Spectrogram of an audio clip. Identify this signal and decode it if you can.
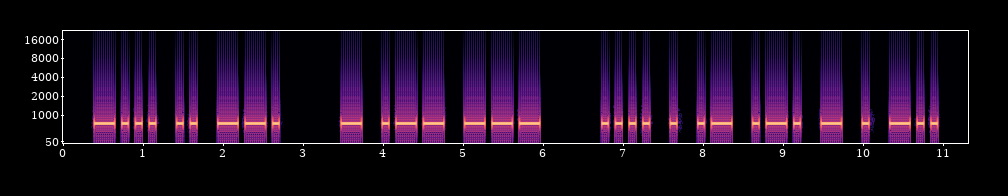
Morse code, heard as a keyed tone, about 14 wpm, 700 Hz. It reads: BIG TWO HEARTED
